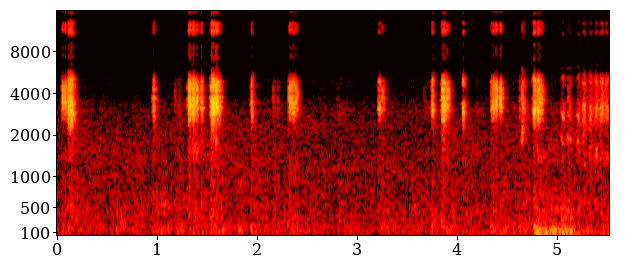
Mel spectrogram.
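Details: Young black redstarts leaving the nest within a short time: short sharp high chirps in irregular clusters, some doubled, separated by brief silences, with a low thump near the end.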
